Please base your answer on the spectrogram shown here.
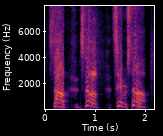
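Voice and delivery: loud, high yelps of protest; mock pleading shout. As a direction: beg in mock panic for it to end. Pleads for the beating to stop.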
